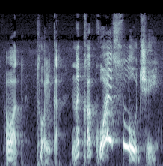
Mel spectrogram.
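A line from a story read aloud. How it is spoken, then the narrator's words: Grumbling. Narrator (Russian): проворчал Корявый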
